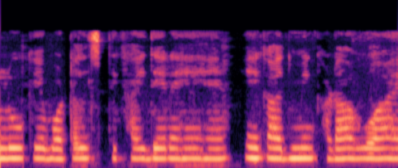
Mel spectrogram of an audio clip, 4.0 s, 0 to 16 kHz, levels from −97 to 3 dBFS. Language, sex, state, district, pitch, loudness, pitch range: Hindi, female, Punjab, Pathankot, 220 Hz, -14 LUFS, 220-225 Hz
